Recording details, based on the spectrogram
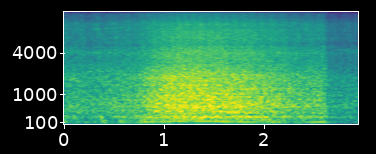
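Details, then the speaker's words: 1937 Chrysler Imperial straight eight with 25,000 miles, after long damp storage and rework of the ignition, points, distributor, wiring and valve adjustment. Revs up smoothly and settles to an even, steady note with no knocks or misses; normal running. "to hear it run and start amazing yes the car has 25 000 miles but with the storage and the dampness and everything uh for it to start and run as well as it does"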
